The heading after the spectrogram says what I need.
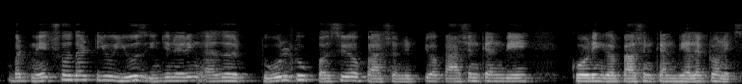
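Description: Young male co-host, Indian accent, fairly high voice, explanatory podcast chat, slightly dull recording. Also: darkish tone. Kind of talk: casual podcast discussion.

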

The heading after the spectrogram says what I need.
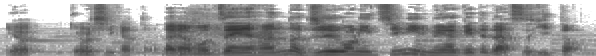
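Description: Kansai guy telling stories on a podcast, fast and really lively pitch, music underneath. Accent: Kansai Japanese. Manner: animated storyteller, acts out quoted dialogue. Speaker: podcast co-host. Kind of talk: casual storytelling chat.

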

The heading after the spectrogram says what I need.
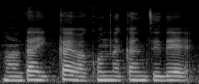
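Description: A woman's voice: mid-range voice, level tone, fairly quick, darkish tone, slight background noise. A woman in her thirties from Hokkaido with a light Hokkaido accent, co-hosting a podcast in rambling, giggly casual chat. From Hokkaido, Japan. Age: 30s. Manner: chatty, giggly, rambling with fillers. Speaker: podcast co-host.

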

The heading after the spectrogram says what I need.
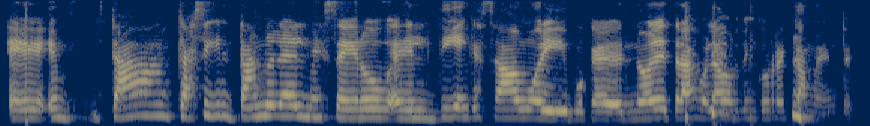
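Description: A woman, co-hosting a casual chat in an emphatic, expressive way. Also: medium pitch, normal speed, hardly any pauses.

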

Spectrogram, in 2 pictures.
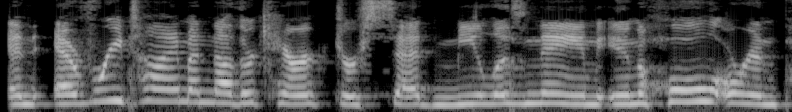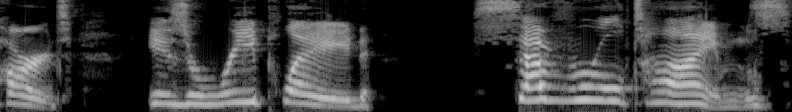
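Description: A woman's voice: sits high, animated, measured pace, a bit bright. A woman co-hosting a casual podcast, animatedly recapping a TV episode and acting out characters' lines. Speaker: podcast co-host recapping a TV show. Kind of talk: casual chat.

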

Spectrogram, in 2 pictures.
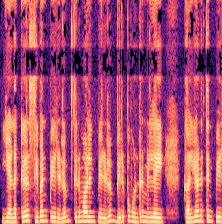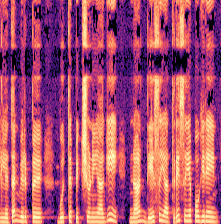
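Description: Brief: woman reading a shy young maiden, high-set, close dry audiobook. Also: steady tone, normal speed, mellow, no room sound, close to an everyday voice. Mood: earnest. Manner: pleading, coy. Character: young sculptor's daughter, shy and emotional.

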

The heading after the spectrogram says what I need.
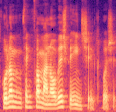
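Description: Guy with a gravelly voice, tutor on a podcast, talks slow and unsure with lots of uhs. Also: medium pitch. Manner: hesitant, explanatory, frequent pauses and fillers. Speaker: language tutor, podcast guest. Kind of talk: casual conversational interview.

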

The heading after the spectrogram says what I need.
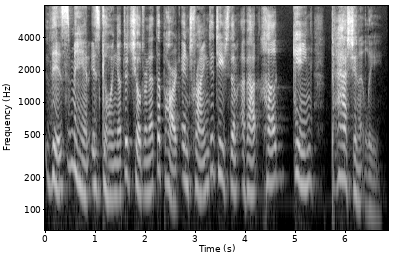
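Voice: mid-range voice, sing-song, measured pace, pitched above the performer's own voice. A narrator voicing an indignant, self-righteous middle-aged mother who scolds a stranger in a park. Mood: accusing.

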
